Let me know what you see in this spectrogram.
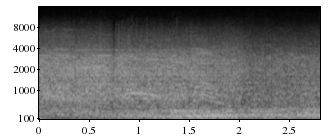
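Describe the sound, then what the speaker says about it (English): A stealth bomber flies over a College World Series baseball game in Omaha just after the national anthem, a broad, steady jet roar filling the air with faint crowd murmur beneath. "this was the scene as they concluded the national anthem, the flyover of the stealth bomber"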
